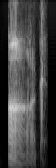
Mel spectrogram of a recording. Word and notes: ark: British English

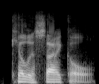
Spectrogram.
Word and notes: kilocycle: American English

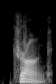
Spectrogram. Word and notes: drunk: American English

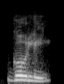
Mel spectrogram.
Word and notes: goalie: Indian

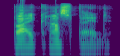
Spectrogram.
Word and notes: bicuspid: American English

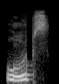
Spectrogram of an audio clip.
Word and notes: oops: Indian

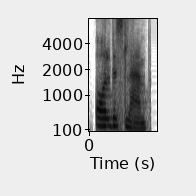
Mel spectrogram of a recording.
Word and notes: Aldis lamp: Indian

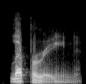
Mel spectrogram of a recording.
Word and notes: leporine: American English

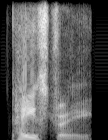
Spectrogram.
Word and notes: pastry: British English

